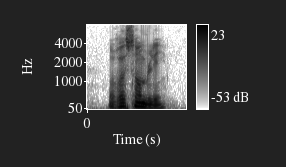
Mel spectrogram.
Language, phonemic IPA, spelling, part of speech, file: French, /ʁə.sɑ̃.ble/, ressembler, verb, Fr-ressembler.ogg
- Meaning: 1. to resemble (to share similar qualities with) 2. to be similar to each other 3. to look like, to resemble (to have physical or behavioral similarities with)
